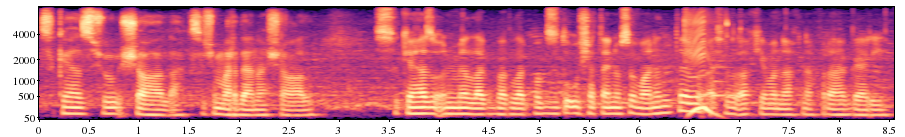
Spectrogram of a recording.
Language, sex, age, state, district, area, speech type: Kashmiri, male, 30-45, Jammu and Kashmir, Srinagar, urban, spontaneous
